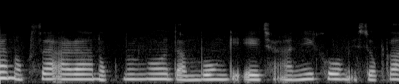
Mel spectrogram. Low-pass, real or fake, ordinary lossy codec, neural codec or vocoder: 7.2 kHz; real; none; none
